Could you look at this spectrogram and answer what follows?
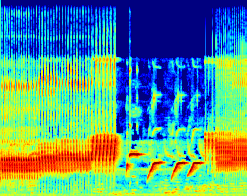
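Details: Canary in full song for prompting other canaries, a fast buzzy high trill that climbs, then several separate rising slurred whistles, ending in another rapid trill.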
